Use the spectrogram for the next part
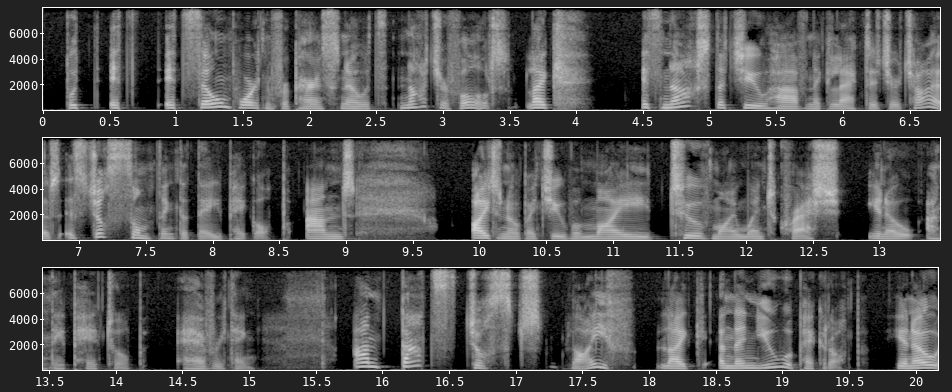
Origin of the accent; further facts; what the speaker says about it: Dublin, Leinster, Ireland; we're both from Dublin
